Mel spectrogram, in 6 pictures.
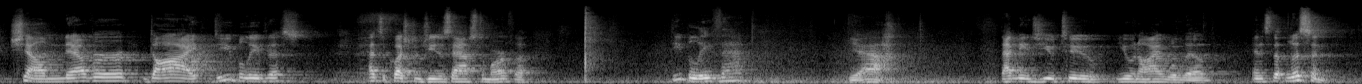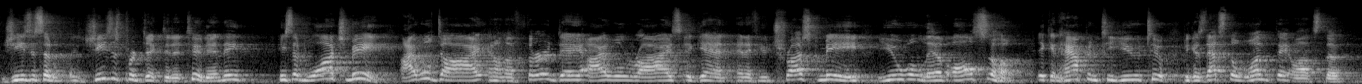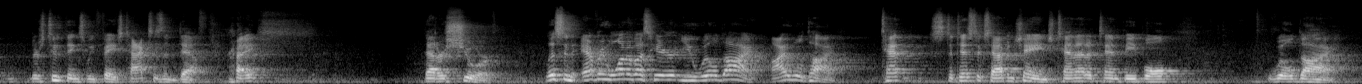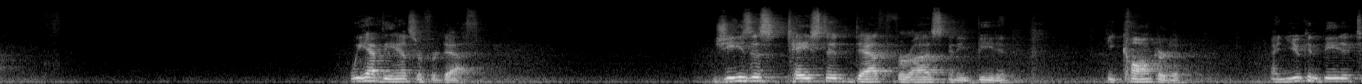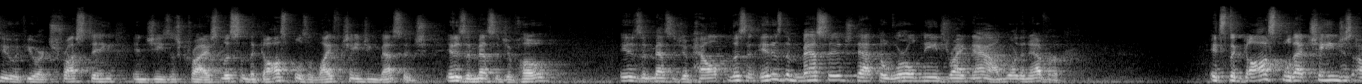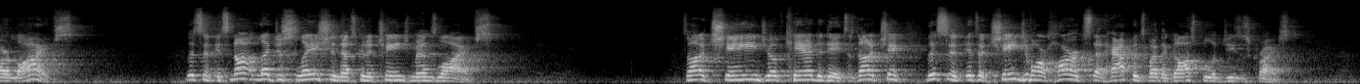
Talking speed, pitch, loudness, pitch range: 160 wpm, 140 Hz, -19 LUFS, 125-185 Hz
